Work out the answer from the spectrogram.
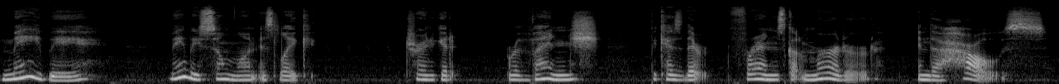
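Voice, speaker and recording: A woman hosting a casual game playthrough, reading and commenting, thinking aloud in a halting way. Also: on the high side, darkish tone, slightly rough. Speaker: gaming video host.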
